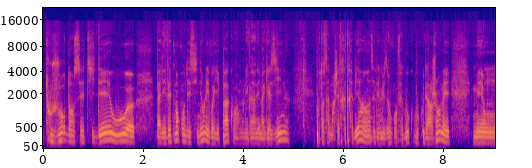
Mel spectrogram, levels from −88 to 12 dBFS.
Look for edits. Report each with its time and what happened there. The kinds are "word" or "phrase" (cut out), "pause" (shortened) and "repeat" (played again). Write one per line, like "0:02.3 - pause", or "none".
none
